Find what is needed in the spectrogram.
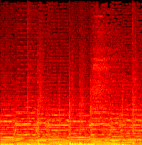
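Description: Rock band music: electric guitar, electric bass and drums playing together, the bass moving between notes under regular drum hits.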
